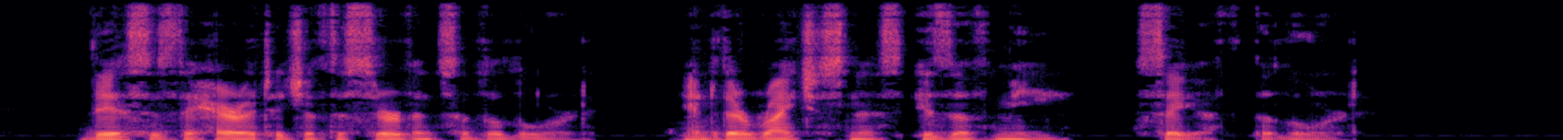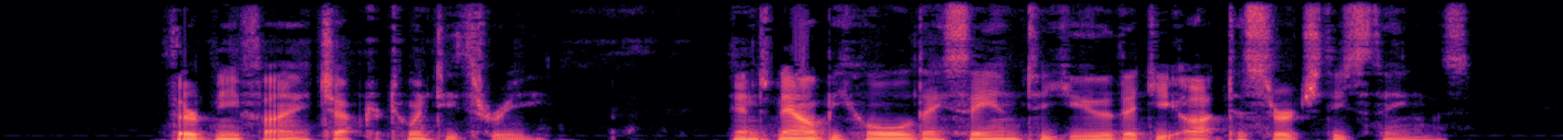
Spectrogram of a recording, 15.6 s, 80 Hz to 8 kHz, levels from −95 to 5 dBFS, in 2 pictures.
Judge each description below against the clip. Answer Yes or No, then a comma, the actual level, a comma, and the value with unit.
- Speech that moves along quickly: No, average, 145 wpm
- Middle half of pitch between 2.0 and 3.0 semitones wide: Yes, narrow, 2.6 semitones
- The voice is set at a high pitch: No, very low, 90 Hz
